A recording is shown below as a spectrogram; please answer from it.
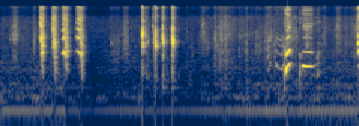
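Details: Pekingese pups aged three weeks squeak sharply in short bursts amid clattering knocks and shuffling, then two high sliding whines near the end; a low hum runs underneath.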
